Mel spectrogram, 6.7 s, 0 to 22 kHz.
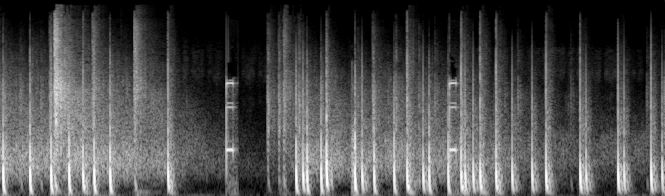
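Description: Bursts of machine gun fire crack out in the Arma 3 battlefield, sharp loud shots in rapid uneven strings with a brief silent gap midway, a few distant tones between volleys.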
